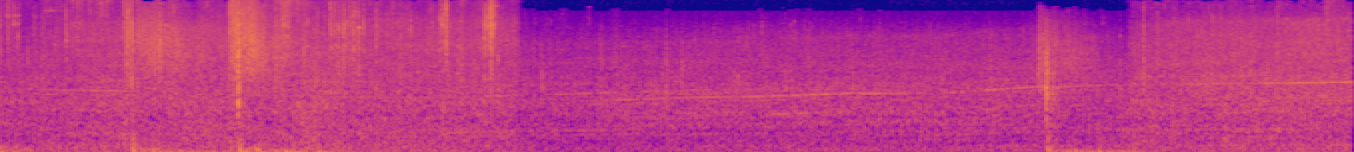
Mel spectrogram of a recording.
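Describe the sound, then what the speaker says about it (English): Artillery shells exploding in the War Thunder tank game, two heavy booming impacts roughly six seconds apart over a constant low battlefield rumble, with no voices. "Really, artillery?"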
